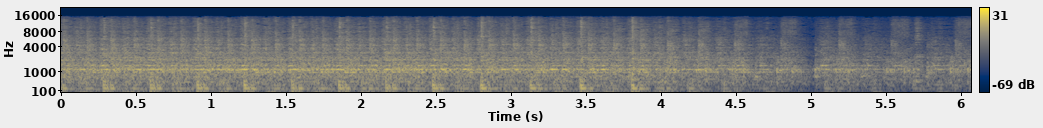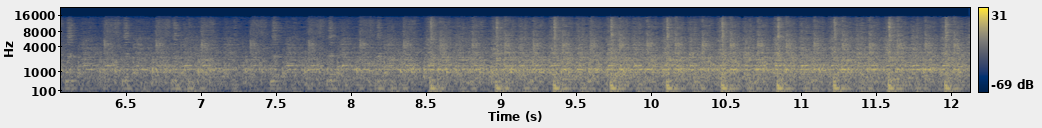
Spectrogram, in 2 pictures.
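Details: Kohler K241 single-cylinder engine, likely off a Gravely 810, revived after mixture screws set to three turns: steady, even firing holding idle on its own, no misses or stumbles, not really smoking.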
